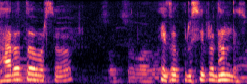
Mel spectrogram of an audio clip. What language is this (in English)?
Odia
